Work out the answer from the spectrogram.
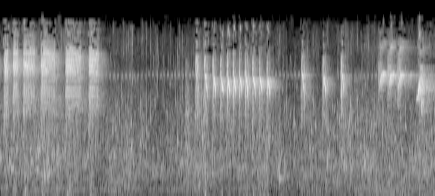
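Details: Small birds' song used to rouse a white-rumped shama into singing: harsh high bursts, a thin sustained whistle, then a rapid string of chirps and scattered sharp notes at the end.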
